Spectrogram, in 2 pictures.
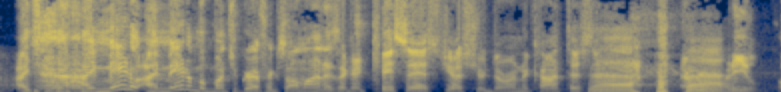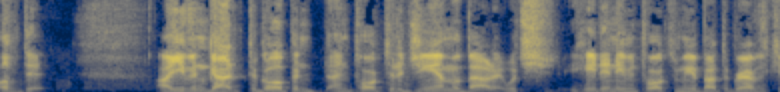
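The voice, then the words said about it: New Jersey accent. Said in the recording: “your voice is great... You have a Jersey accent, but that's okay. We'll work on that.”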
